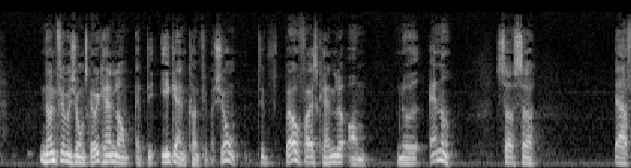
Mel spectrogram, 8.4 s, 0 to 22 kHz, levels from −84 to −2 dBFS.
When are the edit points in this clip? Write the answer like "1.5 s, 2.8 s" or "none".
none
